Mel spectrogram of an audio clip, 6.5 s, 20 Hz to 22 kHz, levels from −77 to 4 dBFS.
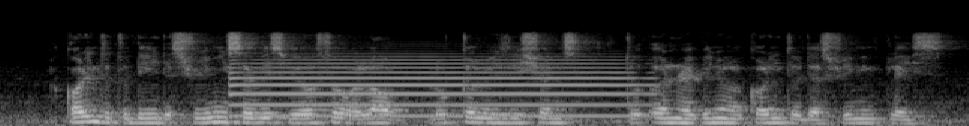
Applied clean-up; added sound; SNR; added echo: none; Trumpet; 3 dB; reverberation time 0.6 s.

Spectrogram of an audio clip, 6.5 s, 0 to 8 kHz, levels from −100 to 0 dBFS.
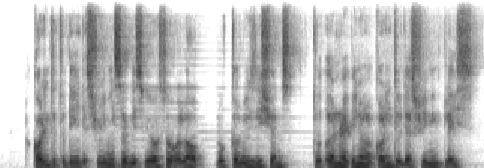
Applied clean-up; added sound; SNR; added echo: neural mask model DeepFilterNet 3.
